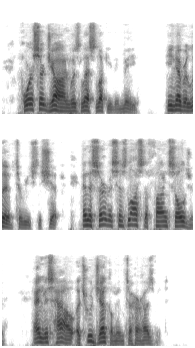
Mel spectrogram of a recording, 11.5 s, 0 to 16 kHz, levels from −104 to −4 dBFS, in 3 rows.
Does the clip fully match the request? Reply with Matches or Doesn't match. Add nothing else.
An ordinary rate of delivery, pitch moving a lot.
Matches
